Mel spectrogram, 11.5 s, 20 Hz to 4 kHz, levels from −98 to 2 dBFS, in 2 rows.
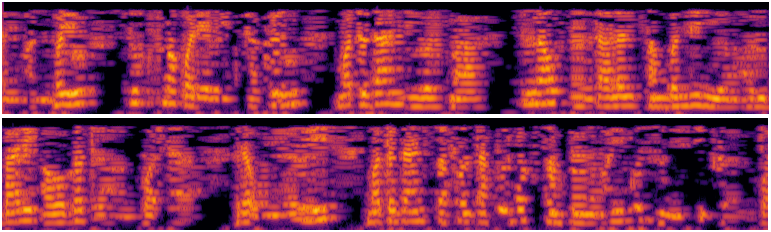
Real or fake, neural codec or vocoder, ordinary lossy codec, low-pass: real; none; none; 3.6 kHz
